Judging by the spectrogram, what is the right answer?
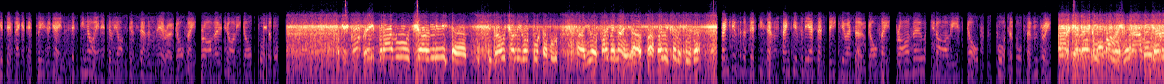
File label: ssb qso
